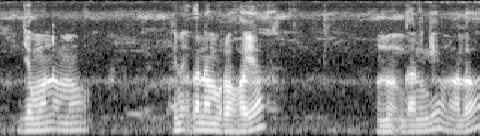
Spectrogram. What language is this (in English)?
Santali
